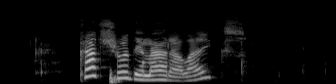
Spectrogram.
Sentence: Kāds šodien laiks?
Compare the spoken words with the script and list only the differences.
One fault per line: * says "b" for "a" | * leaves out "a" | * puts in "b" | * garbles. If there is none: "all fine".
* puts in "ārā"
